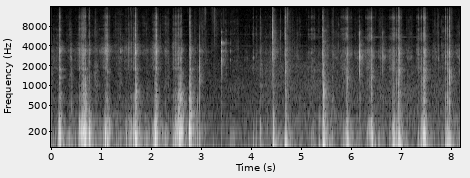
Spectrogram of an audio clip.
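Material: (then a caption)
Wood. A flat chisel shaves chips off a small, solid, hand-held block of reddish wood that is being carved into a pipe, with the chips piling up on a dark wooden table. About twenty short, dry cutting and scraping strokes are heard, each a low, woody thump with a brief bright crackle that dies away almost at once. The strokes come in a steady rhythm, with a short lull just past the midpoint.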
